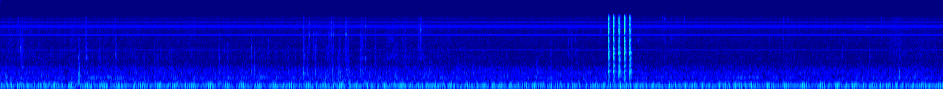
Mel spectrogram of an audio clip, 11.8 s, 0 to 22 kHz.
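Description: Toyota MR2 AW11's turbocharged four-cylinder running steadily at low revs, a low, even rumble with no revving. About eight seconds in there is a brief burst of rapid high chirps.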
